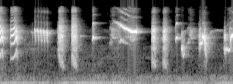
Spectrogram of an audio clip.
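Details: Long-tailed shrike from Pemalang, Central Java, singing an isian sekebon style song: a fast medley of high chirps, trills and a long descending whistle, with short pauses between phrases and a faint steady low hum behind.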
